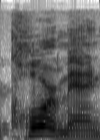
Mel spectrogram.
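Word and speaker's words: corpsman: Like the Army Corps, even though they spell it corpse. Um yeah, so you're corman.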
